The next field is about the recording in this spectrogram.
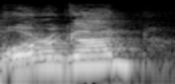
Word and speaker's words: Oregon: Oregon? – Exactly.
